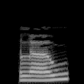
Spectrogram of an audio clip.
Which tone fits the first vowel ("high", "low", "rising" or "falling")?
rising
